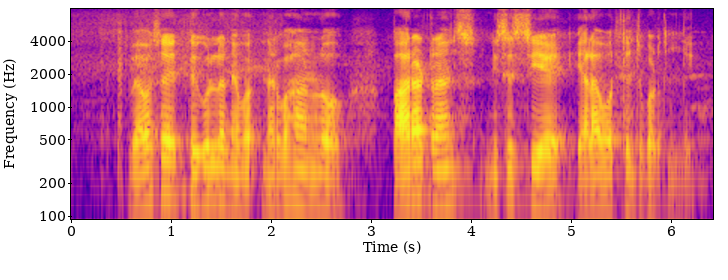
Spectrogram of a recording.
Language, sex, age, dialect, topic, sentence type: Telugu, male, 18-24, Utterandhra, agriculture, question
